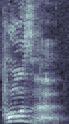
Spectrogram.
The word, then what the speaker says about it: Hose: garden one more time it's two syllables hoser yes later hoses lena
